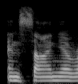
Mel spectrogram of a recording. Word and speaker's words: Insogna: But they just said, like, Insogna rhymes with lasagna. And so now I just see lasagna. So I'm like, Insogna.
